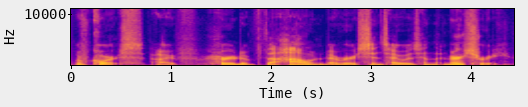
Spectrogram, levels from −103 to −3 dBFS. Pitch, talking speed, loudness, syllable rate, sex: 120 Hz, 190 wpm, -20 LUFS, 5.2 syllables/s, male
